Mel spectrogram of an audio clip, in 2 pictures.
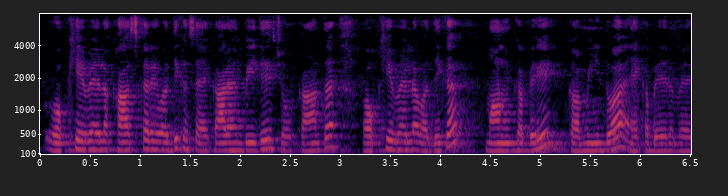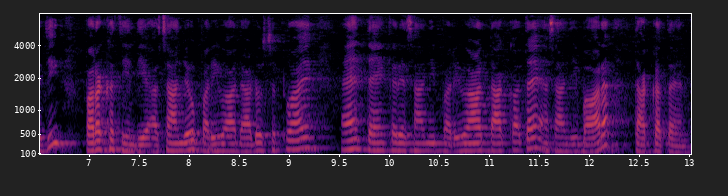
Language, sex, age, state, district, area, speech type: Sindhi, female, 60+, Maharashtra, Thane, urban, spontaneous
